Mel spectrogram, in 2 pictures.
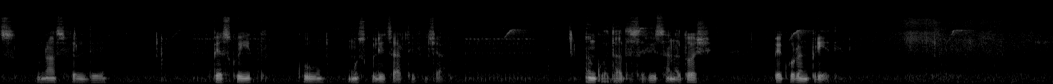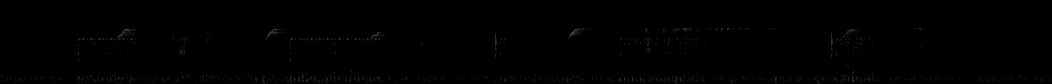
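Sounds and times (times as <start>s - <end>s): low outdoor hush: 0.0s - 21.0s
faint bird calls: 1.5s - 3.6s, 4.2s - 6.6s, 9.1s - 10.6s, 11.2s - 14.5s, 15.4s - 20.4s.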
